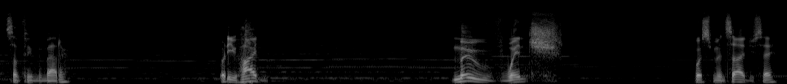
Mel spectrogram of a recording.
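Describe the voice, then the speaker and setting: A man with a low-pitched voice reads story dialogue from a game aloud for a stream. He drops in casual comments and sometimes trips over the text. Music plays behind him. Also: lively intonation, measured pace, pauses often, a bit bright, breathy edge. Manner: stumbles over text while reading aloud.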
